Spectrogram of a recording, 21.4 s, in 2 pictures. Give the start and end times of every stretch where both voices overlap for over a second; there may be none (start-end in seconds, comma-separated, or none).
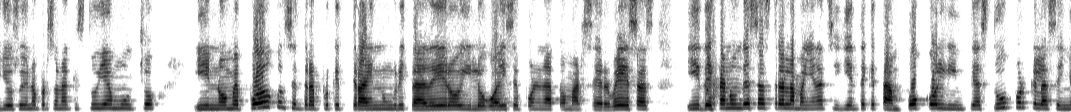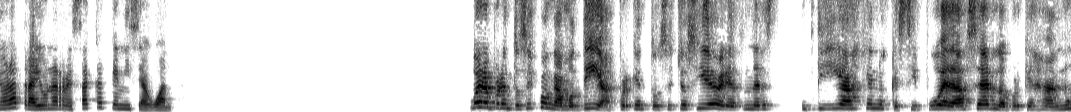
none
